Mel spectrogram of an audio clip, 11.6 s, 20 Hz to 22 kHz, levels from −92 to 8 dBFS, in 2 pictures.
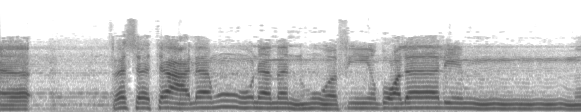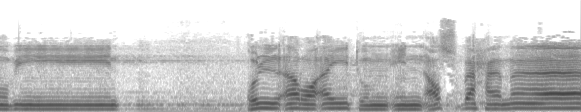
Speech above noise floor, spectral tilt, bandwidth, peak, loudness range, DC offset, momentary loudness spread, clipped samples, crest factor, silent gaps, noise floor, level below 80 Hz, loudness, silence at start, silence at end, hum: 23 dB; -6.5 dB/octave; 10.5 kHz; -8 dBFS; 6 LU; under 0.1%; 10 LU; under 0.1%; 18 dB; none; -48 dBFS; -62 dBFS; -26 LUFS; 0 s; 0 s; none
